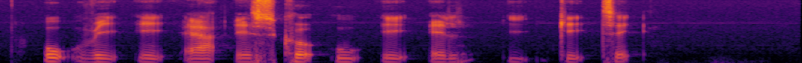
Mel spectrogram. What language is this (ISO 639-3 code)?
dan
